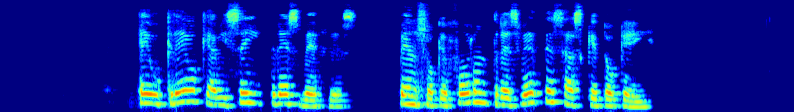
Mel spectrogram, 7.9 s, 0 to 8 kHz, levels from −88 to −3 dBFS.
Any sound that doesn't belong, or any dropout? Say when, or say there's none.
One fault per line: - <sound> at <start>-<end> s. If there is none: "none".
none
